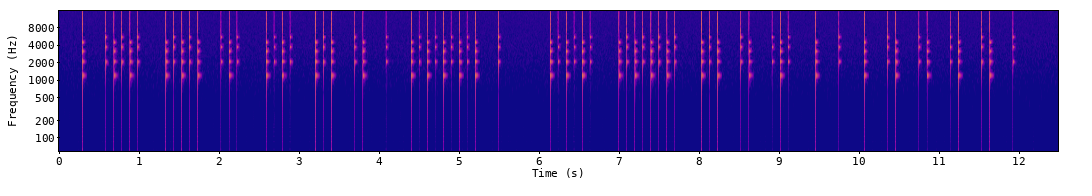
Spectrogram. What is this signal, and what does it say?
Morse code, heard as a telegraph sounder, hand-sent with a paddle, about 12 wpm. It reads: DFIW4 SHPT0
